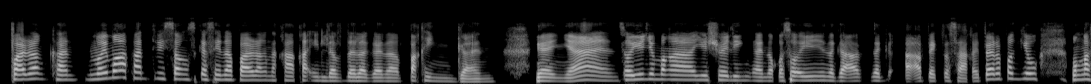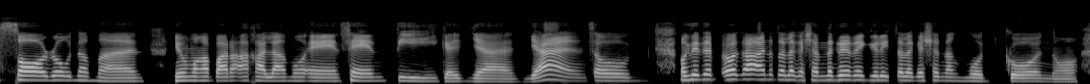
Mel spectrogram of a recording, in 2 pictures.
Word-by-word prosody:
parang 245 Hz, +2 st, +5 dB
kant 220 Hz, -2 st, 0 dB
may 250 Hz, +4 st, +3 dB
mga 320 Hz, +1 st, +7 dB
country 275 Hz, -1 st, -1 dB
songs 240 Hz, -2 st, -1 dB
kasi 230 Hz, -1 st, -1 dB
na 220 Hz, -, +4 dB
parang 200 Hz, -1 st, +2 dB
nakaka-inlove 180 Hz, -3 st, -2 dB
talaga 165 Hz, -1 st, +1 dB
na 155 Hz, 0 st, 0 dB
pakinggan, 140 Hz, -5 st, -3 dB, 0.4 s
ganyan. 170 Hz, +4 st, +4 dB
So 215 Hz, -, +4 dB
yun 235 Hz, +3 st, +3 dB
yung 240 Hz, -1 st, -1 dB
mga 220 Hz, -2 st, +3 dB
usually-ing 195 Hz, -2 st, -1 dB
ano 170 Hz, -1 st, -1 dB
ko, 175 Hz, -, -3 dB
so 195 Hz, +3 st, +1 dB
ayun 190 Hz, +1 st, -2 dB
yung 185 Hz, -, -4 dB
nag-aap 165 Hz, -1 st, 0 dB
nag-aapekto 170 Hz, -1 st, -3 dB
sakin 150 Hz, +1 st, -2 dB
pero 240 Hz, +1 st, +4 dB
pag 275 Hz, -1 st, 0 dB
yung 255 Hz, 0 st, 0 dB, 0.3 s
mga 220 Hz, +2 st, +3 dB
sorrow 200 Hz, -1 st, +2 dB
naman 155 Hz, -5 st, -1 dB, 0.3 s
yung 180 Hz, +1 st, 0 dB
mga 185 Hz, 0 st, +2 dB
parang 175 Hz, 0 st, +1 dB
akala 175 Hz, -2 st, +1 dB
mo, 175 Hz, 0 st, -5 dB
eh, 160 Hz, -1 st, +2 dB
senty, 170 Hz, -3 st, -2 dB
ganyan. 140 Hz, -2 st, -2 dB
Yan, 165 Hz, +2 st, +2 dB
so 170 Hz, -2 st, -3 dB, 0.5 s
mag 200 Hz, -, +2 dB
dep 230 Hz, +1 st, +3 dB
mag-aano 230 Hz, +1 st, +3 dB
talaga 215 Hz, -2 st, -1 dB
siya 195 Hz, -1 st, -1 dB
nagreregulate 200 Hz, -1 st, +1 dB
talaga 185 Hz, -1 st, -1 dB
siya 185 Hz, 0 st, -2 dB
ng 170 Hz, -2 st, -7 dB
mood 155 Hz, -2 st, -5 dB, 0.2 s
ko, 150 Hz, -1 st, -2 dB
no? 130 Hz, -1 st, -8 dB
185 Hz, 150 wpm, -24 LUFS, 160-210 Hz, 0.5 s, mga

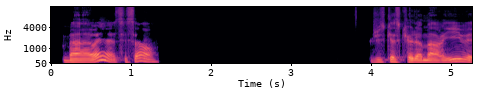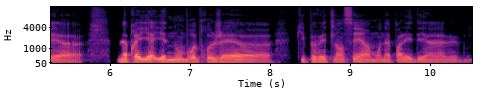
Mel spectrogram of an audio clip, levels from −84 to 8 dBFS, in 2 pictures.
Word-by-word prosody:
Bah 110 Hz, +2 st, +2 dB
ouais, 220 Hz, -, +3 dB
c'est 125 Hz, -, -11 dB
ça, 165 Hz, -, -2 dB
hein. 150 Hz, -6 st, -1 dB, 2.7 s
Jusqu'à 125 Hz, +4 st, -2 dB
ce 130 Hz, -, -7 dB
que 135 Hz, -, -1 dB
l'homme 115 Hz, -1 st, +4 dB
arrive 115 Hz, +8 st, +1 dB
et 100 Hz, -3 st, 0 dB
heu, 95 Hz, -1 st, -2 dB, 0.6 s
mais 115 Hz, -, 0 dB
après, 140 Hz, +5 st, +4 dB
il -, -, +5 dB
y 135 Hz, -, +7 dB
a -, -, +6 dB
il -, -, +2 dB
y -, -, +7 dB
a 115 Hz, -, +3 dB
de -, -, +2 dB
nombreux 125 Hz, +2 st, +1 dB
projets, 125 Hz, +1 st, -1 dB
heu, 105 Hz, -7 st, -1 dB, 0.3 s
qui 115 Hz, -, -7 dB
peuvent 115 Hz, -1 st, -2 dB
être 110 Hz, +1 st, -2 dB
lancés, 140 Hz, +4 st, -2 dB
hein. 120 Hz, -5 st, -2 dB
On 105 Hz, -1 st, -6 dB
a 105 Hz, -, -3 dB
parlé 105 Hz, 0 st, -2 dB
des, 105 Hz, -1 st, -4 dB
heu, 95 Hz, -5 st, -7 dB
115 Hz, 195 wpm, -21 LUFS, 105-130 Hz, 2.7 s, y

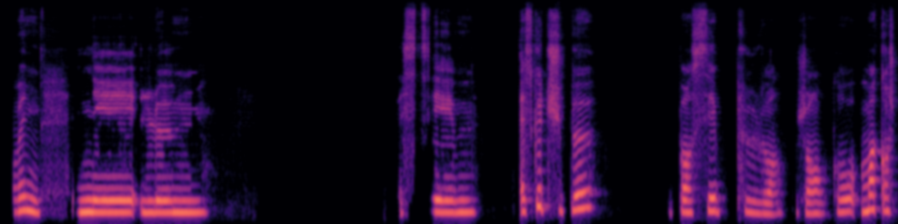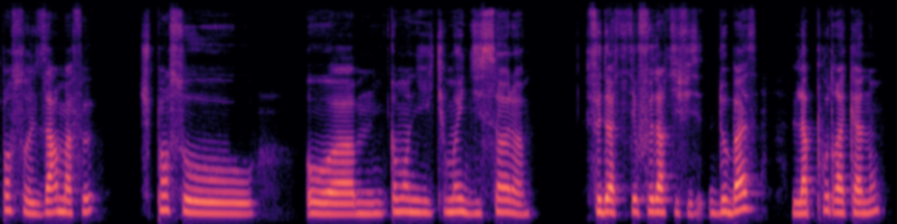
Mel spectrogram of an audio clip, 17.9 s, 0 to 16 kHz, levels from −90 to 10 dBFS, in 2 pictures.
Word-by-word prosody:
Oui 215 Hz, -, 0 dB
m 220 Hz, -3 st, +2 dB, 0.4 s
mais 195 Hz, 0 st, +4 dB
le, 195 Hz, 0 st, +1 dB
mmh 195 Hz, 0 st, 0 dB, 1.9 s
C'est, 200 Hz, -2 st, -2 dB
mmh, 200 Hz, +1 st, -2 dB, 0.4 s
est-ce 200 Hz, 0 st, -3 dB
que 295 Hz, -, +1 dB
tu 225 Hz, -5 st, -4 dB
peux 250 Hz, +5 st, 0 dB, 0.8 s
penser 200 Hz, +2 st, -2 dB, 0.2 s
plus 195 Hz, -3 st, -8 dB
loin? 175 Hz, 0 st, -7 dB
Genre, 180 Hz, -3 st, -4 dB
en 180 Hz, 0 st, -7 dB
gros, 205 Hz, -1 st, -3 dB
moi 235 Hz, +4 st, +3 dB
quand 220 Hz, -2 st, -4 dB
je 215 Hz, -, -11 dB
pense 230 Hz, -2 st, -4 dB
aux 180 Hz, -2 st, -2 dB
armes 205 Hz, +1 st, +4 dB
à 190 Hz, -, +3 dB
feu, 210 Hz, +4 st, -6 dB, 0.4 s
je -, -, -12 dB
pense 235 Hz, 0 st, -2 dB
aux 180 Hz, -3 st, +2 dB, 0.5 s
aux, 175 Hz, 0 st, +3 dB
hem, 175 Hz, +1 st, +1 dB
comment 210 Hz, -1 st, 0 dB
on -, -, +1 dB
dit? 195 Hz, -2 st, -1 dB
Comment 205 Hz, 0 st, -2 dB
ils 210 Hz, -, +2 dB
disent 180 Hz, 0 st, -6 dB
ça 200 Hz, +1 st, +1 dB
là? 175 Hz, -2 st, -3 dB, 0.6 s
Feux 205 Hz, -, +3 dB
d'arf 200 Hz, -2 st, +7 dB, 0.2 s
feux 205 Hz, +1 st, +1 dB
d'artifice. 190 Hz, -3 st, +1 dB
De 190 Hz, +2 st, 0 dB
base, 240 Hz, +6 st, +5 dB, 0.3 s
la 185 Hz, 0 st, +5 dB
poudre 200 Hz, +2 st, -1 dB
à 190 Hz, -, +6 dB
canon 190 Hz, +3 st, 0 dB
195 Hz, 160 wpm, -24 LUFS, 185-210 Hz, 1.9 s, d'arf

